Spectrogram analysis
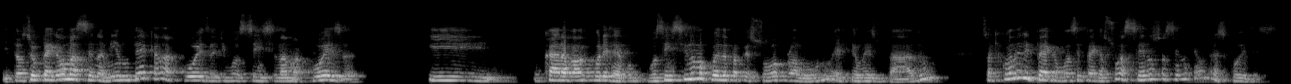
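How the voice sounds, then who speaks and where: A man's voice: sits high, animated, quick pace, mellow. A man with a Brazilian Portuguese accent teaching an informal livestream lesson in a conversational, explanatory way, often checking in with his listeners. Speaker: animation teacher and mentor. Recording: roomy echo, dull muffled sound.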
